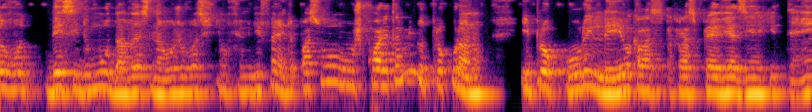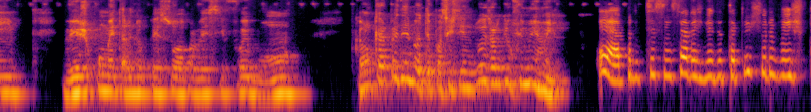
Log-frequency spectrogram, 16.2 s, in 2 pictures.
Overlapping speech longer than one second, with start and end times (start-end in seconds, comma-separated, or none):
none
